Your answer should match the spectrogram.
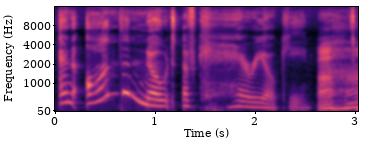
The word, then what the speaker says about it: karaoke: And on the note of karaoke or karaoke as it is properly pronounced in the Japanese um the Japanese in Nihongo.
